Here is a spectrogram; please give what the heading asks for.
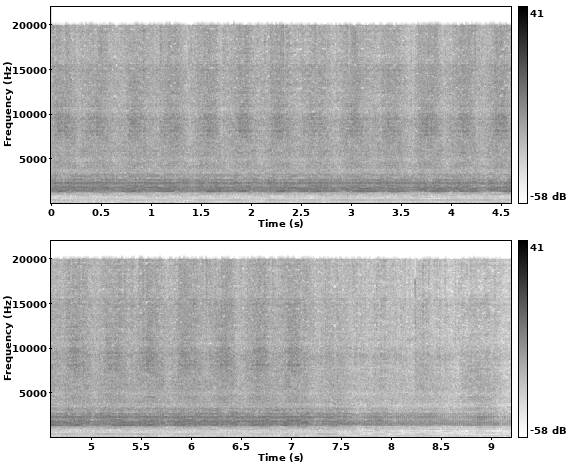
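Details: Tacx Booster roller bike trainer, about one year old: loud buzzing whir pulsing about three times a second; the owner does not know the cause.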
